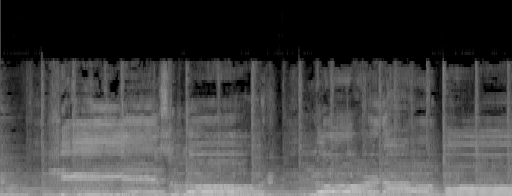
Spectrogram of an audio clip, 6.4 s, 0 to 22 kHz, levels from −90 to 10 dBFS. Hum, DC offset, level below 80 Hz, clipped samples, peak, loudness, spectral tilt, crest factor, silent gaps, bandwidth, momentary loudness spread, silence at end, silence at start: none; under 0.1%; -48 dBFS; under 0.1%; -6 dBFS; -20 LUFS; -4 dB/octave; 14 dB; none; 16 kHz; 9 LU; 0 s; 0 s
